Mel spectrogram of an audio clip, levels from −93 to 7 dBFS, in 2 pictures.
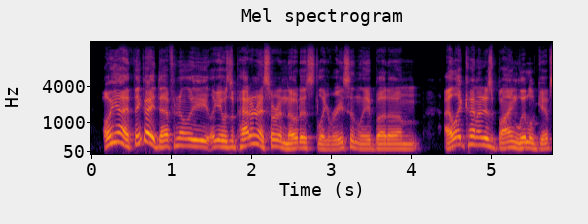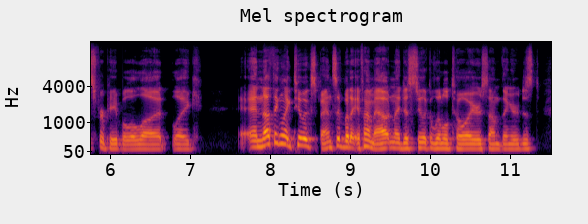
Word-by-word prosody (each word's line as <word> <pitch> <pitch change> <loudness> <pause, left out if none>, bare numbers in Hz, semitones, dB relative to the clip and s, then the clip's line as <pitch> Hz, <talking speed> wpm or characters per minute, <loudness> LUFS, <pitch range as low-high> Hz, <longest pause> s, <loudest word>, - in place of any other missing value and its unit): Oh - - +3
yeah, 285 +3 +3
I - - +5
think 240 +6 -1
I 295 - +9
definitely 175 +1 +1
like, 160 - -2
it 175 - +2
was 165 0 +1
a - - -3
pattern 190 +10 +2
I - - +3
sorta 180 -3 0
noticed, 140 +2 0
like, 115 -1 -3
recently, 120 +1 -3
but, 120 0 -1
um, 120 -1 -4 0.3
I - - +3
like 220 0 +2
kinda 230 -1 0
just 185 -9 +2
buying 140 +1 0
little 140 0 +2
gifts 130 +1 -5
for 145 - -6
people 120 -2 -4
a - - -2
lot. 115 -1 -3
Like 115 -1 -7 0.5
A - - -6
and 165 +1 +2
nothing 235 +6 +4
like 225 -6 +1
too 210 -2 +3
expensive, 190 -2 -1
but 160 - +2
if - - -4
I'm 175 -7 +1
out 130 +3 +4
and 140 +1 -5
I - - 0
just 130 0 -2
see 145 - -3
like 140 - -2
a 135 - -5
little 130 -1 -1
toy 120 -2 0
or 120 - 0
something, 120 -1 -5
or 120 0 -4
just 125 +2 -8
135 Hz, 270 wpm, -23 LUFS, 120-175 Hz, 0.5 s, I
